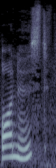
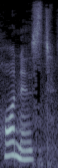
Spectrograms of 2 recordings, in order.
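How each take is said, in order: First: The word begins with no H sound. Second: The word begins with an audible H sound. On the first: The speaker calls it right. "H is silent" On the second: The speaker calls it wrong. "We don't say honest"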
